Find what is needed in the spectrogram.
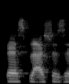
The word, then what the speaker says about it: Trespacios: So my surname goes Trespacios.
